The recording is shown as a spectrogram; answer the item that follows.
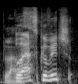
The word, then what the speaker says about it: Blazkowicz: Der führt die Geschichte fort von BJ Blazkowicz, hab ich das richtig ausgesprochen? – Blazkowicz und seinem Kampf in einer Welt, in der die Nazis den Krieg gewonnen haben.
